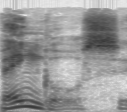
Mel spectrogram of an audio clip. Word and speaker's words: Bengals: How do you say it? – Bengals. It's with an E.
